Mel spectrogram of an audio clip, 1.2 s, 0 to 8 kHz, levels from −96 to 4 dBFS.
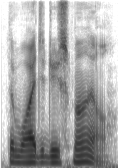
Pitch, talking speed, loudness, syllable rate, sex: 105 Hz, 255 wpm, -17 LUFS, 5.9 syllables/s, male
